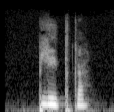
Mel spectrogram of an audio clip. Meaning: 1. diminutive of плита́ (plitá): a (small, thin) slab; a (small) cooking range, stove 2. tile, tiles 3. paver block, paver blocks (regularly shaped)
- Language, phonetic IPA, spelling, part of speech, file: Russian, [ˈplʲitkə], плитка, noun, Ru-плитка.ogg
